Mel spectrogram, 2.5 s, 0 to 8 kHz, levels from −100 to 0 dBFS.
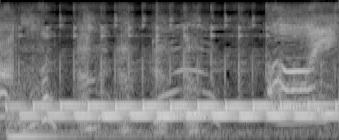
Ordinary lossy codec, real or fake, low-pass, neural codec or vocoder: none; real; 7.2 kHz; none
